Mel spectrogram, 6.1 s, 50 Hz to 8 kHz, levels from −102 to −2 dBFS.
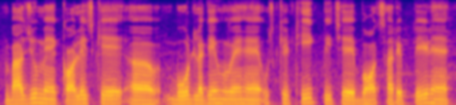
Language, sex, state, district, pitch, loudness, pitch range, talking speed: Hindi, male, Gujarat, Valsad, 110 Hz, -18 LUFS, 105-115 Hz, 155 wpm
